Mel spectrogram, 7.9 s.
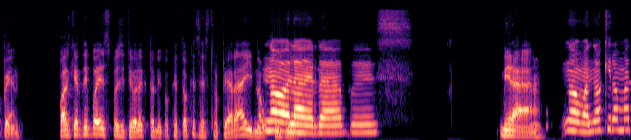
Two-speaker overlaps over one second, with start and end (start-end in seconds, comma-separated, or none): none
